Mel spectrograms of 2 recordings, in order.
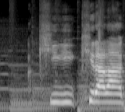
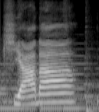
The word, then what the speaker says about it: Kirara: They start pronouncing the names differently, because in the original German dub, for example, they called Kirara, Kiara, like some names they pronounce them differently.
